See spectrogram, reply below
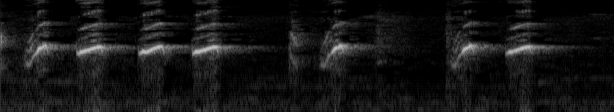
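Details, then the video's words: Sooty-headed bulbul in shama-imitating song: evenly spaced rising whistled notes, about four per second, in two short groups separated by brief pauses. "Kutilang Rasa Murai Batu"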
